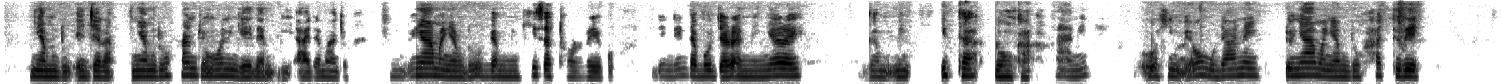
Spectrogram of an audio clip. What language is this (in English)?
Fula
